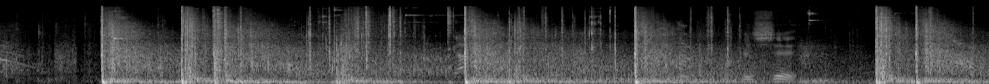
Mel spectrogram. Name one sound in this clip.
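Loud single rifle shots crack and echo, spaced a few seconds apart.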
